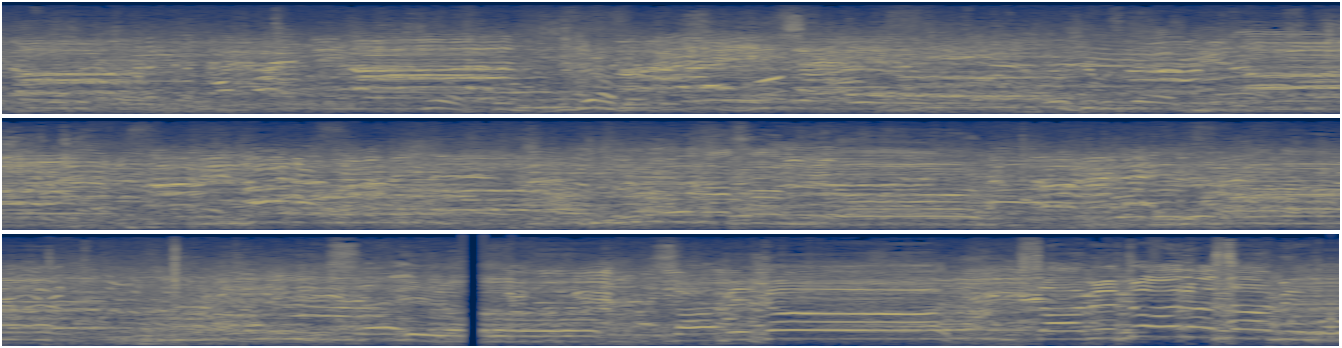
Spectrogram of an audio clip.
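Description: A large crowd of men chants loudly in unison outdoors.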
